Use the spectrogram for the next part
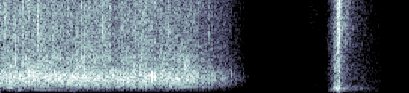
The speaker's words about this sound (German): Ich habe hier ganz viel Nicken und guck mal, Klatschen gehört. Das ist dein Applaus.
